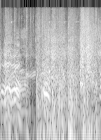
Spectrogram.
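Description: A pistol fires a shot.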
